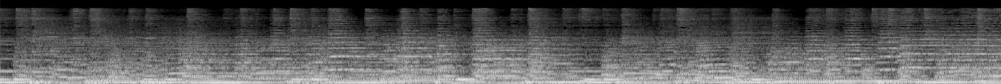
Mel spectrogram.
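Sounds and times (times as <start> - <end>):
low bass line: 0.0 - 10.0
piano: 0.0 - 10.0
saxophones and brass chords: 0.0 - 10.0.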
